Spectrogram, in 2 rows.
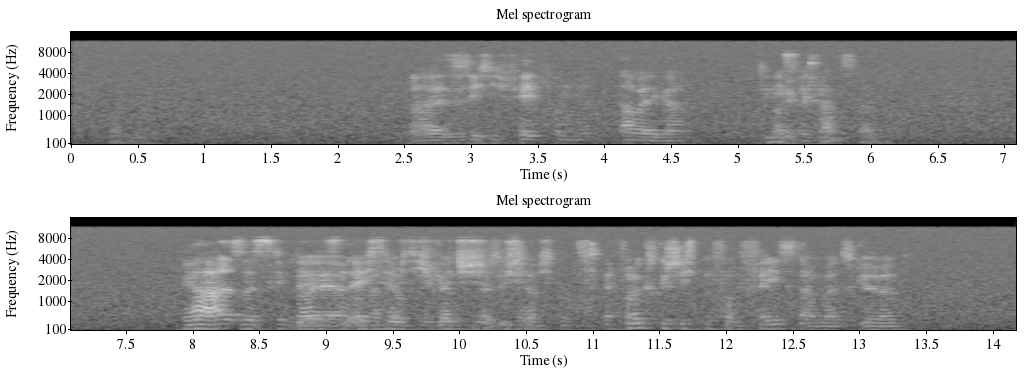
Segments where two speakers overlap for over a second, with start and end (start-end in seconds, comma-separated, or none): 8.7-10.6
